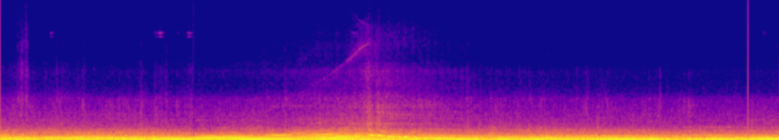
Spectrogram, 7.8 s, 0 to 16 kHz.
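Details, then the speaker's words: Built R33 Skyline RB25DET, about 550hp, driven after a lifter repair: pulls cleanly, note rising and falling smoothly with revs and turbo flutter, and no valvetrain ticking. Running is normal and healthy. "doing all that work has actually paid off so we're gonna go for a cheeky test drive this is that nice turbo flood and enjoy the cruise"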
